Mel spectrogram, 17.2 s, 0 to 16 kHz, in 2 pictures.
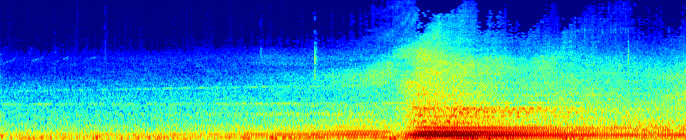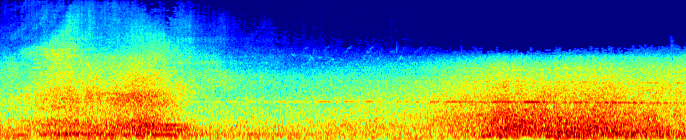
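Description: Boeing 787-9 airliner's jet engines at takeoff power, a steady noise that grows louder near the end as the plane climbs overhead. Twice, about five and ten seconds in, road vehicles, one of them a motorcycle, pass close and loud.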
